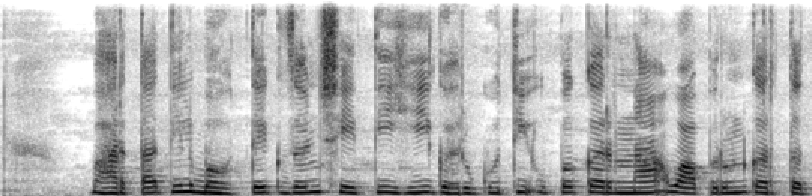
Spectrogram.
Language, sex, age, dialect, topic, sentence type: Marathi, female, 18-24, Southern Konkan, agriculture, statement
